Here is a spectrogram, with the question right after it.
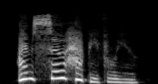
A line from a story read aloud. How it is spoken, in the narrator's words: she said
